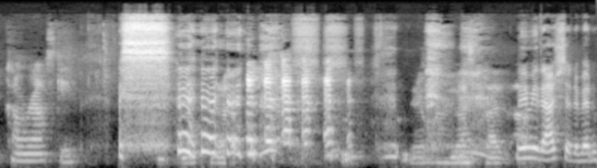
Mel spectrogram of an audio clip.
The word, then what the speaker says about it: Komorowski: Christina how do you say your last name karowski maybe that should have been part of the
